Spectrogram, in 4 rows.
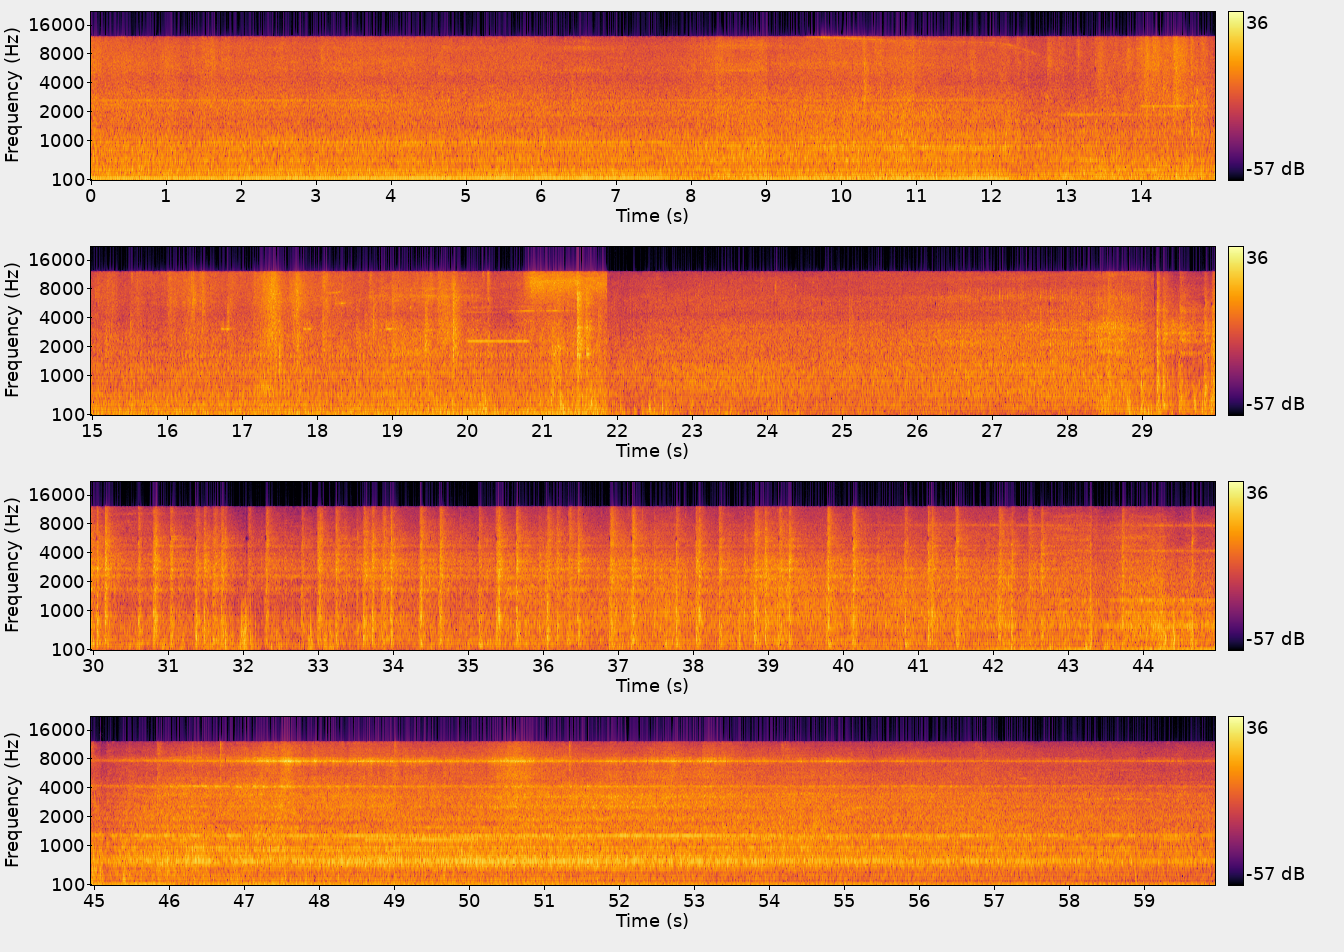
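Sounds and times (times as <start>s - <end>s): diesel locomotive engine drone: 0.0s - 59.9s
train wheels clicking over rail joints: 8.1s - 21.9s, 28.1s - 57.6s.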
